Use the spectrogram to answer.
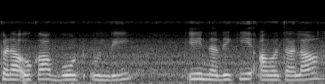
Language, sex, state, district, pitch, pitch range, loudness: Telugu, female, Telangana, Karimnagar, 225 Hz, 215-250 Hz, -16 LUFS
